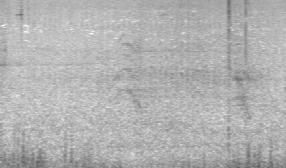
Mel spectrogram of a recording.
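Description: Low rumble of wind buffeting a handheld camera's microphone outdoors, with a few faint footsteps near the end as the walker crosses a road.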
